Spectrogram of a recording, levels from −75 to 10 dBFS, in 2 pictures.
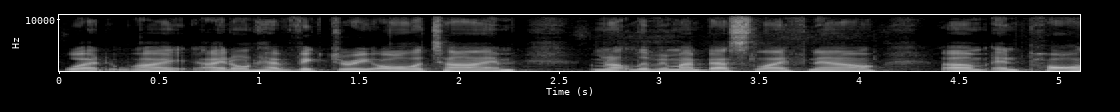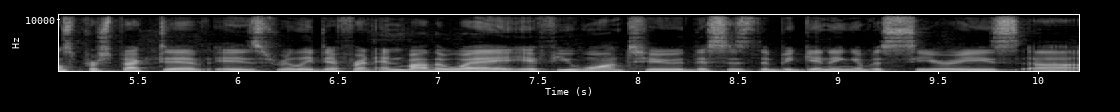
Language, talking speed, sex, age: English, 230 wpm, male, 30-49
